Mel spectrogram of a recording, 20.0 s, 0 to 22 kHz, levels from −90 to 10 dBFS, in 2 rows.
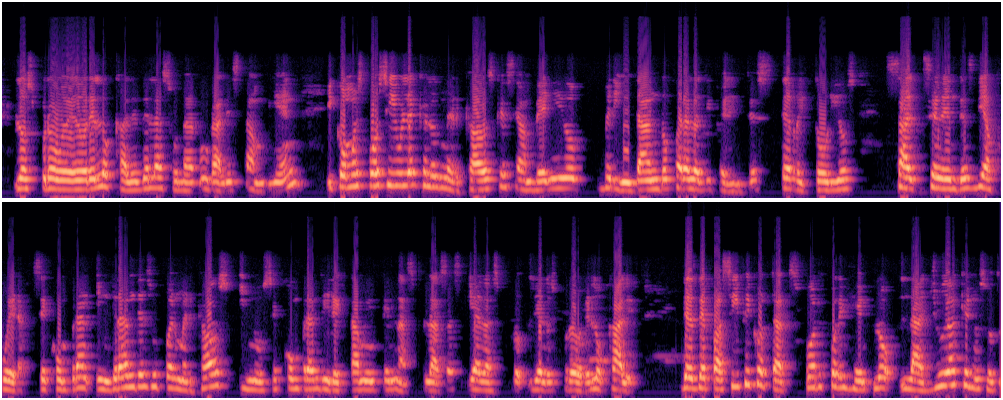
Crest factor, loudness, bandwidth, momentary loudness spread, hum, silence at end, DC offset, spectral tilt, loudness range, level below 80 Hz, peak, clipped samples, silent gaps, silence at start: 10 dB; -11 LUFS; 9.2 kHz; 7 LU; none; 0 s; 0.1%; -6.5 dB/octave; 2 LU; -52 dBFS; 0 dBFS; 0.5%; none; 0.15 s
